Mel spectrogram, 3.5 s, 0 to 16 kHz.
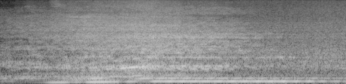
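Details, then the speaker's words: Perodua Myvi 3SZ engine revved to the floor but capped at about 4000 rpm, pitch hanging flat with a rough wobble and engine shaking; also won't rev with aircon on; spark plugs ruled out, faulty MAP sensor is the cause. "4.000 saja paling tinggi, betul? Ini masalahnya. Kita race macam mana pun 4.000 saja. Bergegar enjin."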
